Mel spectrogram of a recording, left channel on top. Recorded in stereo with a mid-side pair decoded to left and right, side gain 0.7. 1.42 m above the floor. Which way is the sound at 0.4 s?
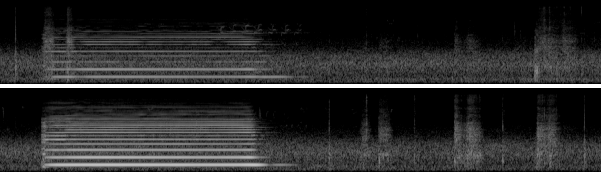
55° right.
